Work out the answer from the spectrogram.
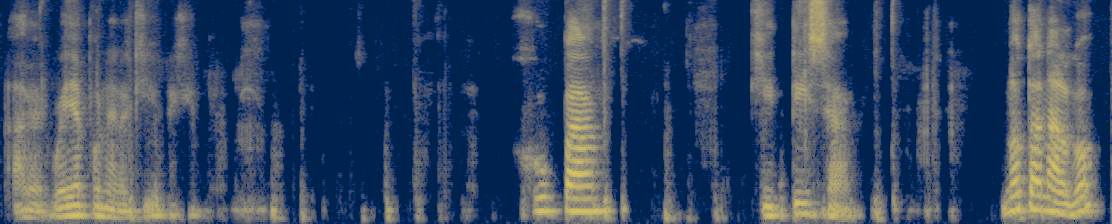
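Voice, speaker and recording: A man leading a virtual language class, walking students through grammar points one by one. He talks in a plain, middle-pitched voice. He checks in often with short questions to make sure everyone follows. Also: very animated, slow pace, pauses often, breathy edge, muffled recording. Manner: explanatory, checks understanding with frequent "¿ya?" and "¿no ve?". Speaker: Aymara language teacher. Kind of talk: online class lecture.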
